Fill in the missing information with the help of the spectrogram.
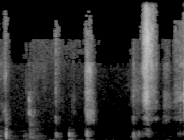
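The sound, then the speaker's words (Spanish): Papers rustle and shuffle in a quiet series of crisp scrapes, with a soft thump as the stack is set down on a surface; no one speaks. “Eh, voy a poner estos papeles acá.”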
